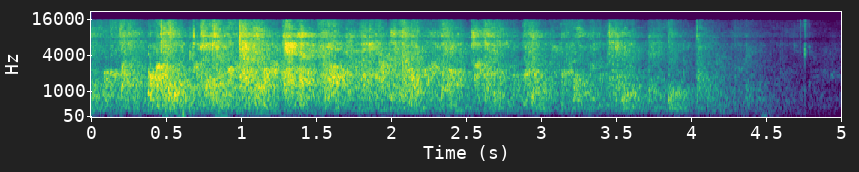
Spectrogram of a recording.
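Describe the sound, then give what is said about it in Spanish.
A crowd applauds with dense, steady clapping that stays strong for several seconds, then gradually thins and fades out toward the end. “Por lo cual les pido por favor un fuerte aplauso”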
